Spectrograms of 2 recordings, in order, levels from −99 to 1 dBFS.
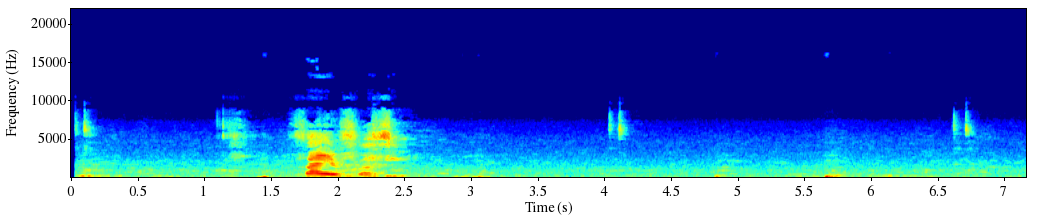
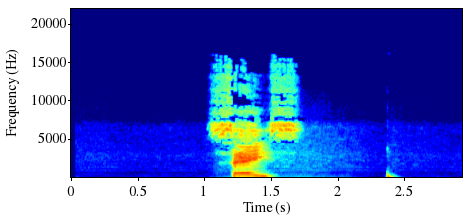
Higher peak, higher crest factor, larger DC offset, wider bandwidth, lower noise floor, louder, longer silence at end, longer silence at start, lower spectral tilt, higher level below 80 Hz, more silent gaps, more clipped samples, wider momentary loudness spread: about the same, -2 dBFS vs -2 dBFS; about the same, 22 dB vs 24 dB; neither; second, 9 kHz vs 16 kHz; second, -50 dBFS vs -76 dBFS; about the same, -17 LUFS vs -17 LUFS; about the same, 0.45 s vs 0.55 s; second, 0.05 s vs 1.05 s; first, -3.5 dB/octave vs -0.5 dB/octave; first, -46 dBFS vs -74 dBFS; neither; neither; first, 30 LU vs 14 LU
